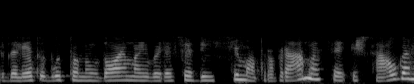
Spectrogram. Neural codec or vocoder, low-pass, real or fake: codec, 32 kHz, 1.9 kbps, SNAC; 3.6 kHz; fake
